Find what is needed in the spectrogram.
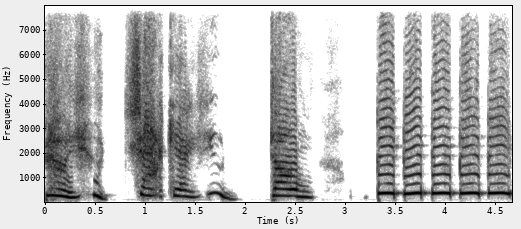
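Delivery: mock furious yell, very high, rising and drawn out. Retelling screaming at himself after throwing it in the trash: imitating own past screaming. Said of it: "I was screaming at myself".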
